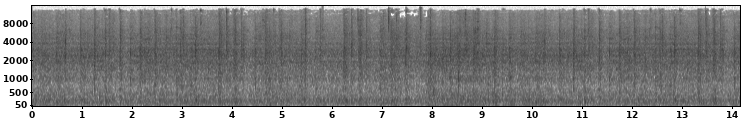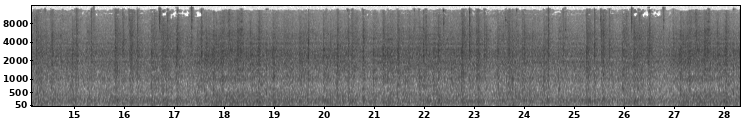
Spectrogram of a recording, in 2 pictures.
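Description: Train running on rails: a steady rumble with the clatter of wheels on track.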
